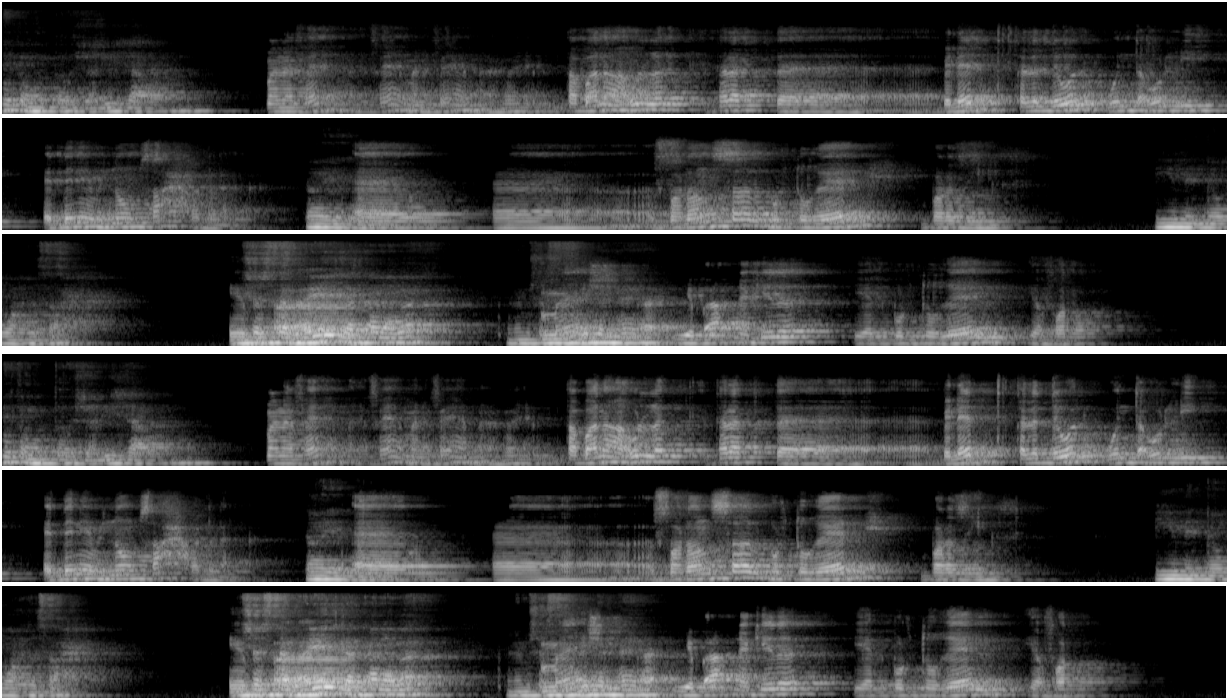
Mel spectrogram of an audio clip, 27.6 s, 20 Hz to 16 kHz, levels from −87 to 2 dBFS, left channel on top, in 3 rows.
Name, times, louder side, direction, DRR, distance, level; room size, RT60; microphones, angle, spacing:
voice 1, 0.0-1.5 11.5-11.9 17.8-19.0 20.1-21.6 22.2-23.3, equal, 70° right, 2 dB, 3.3 m, -24 dB
voice 2, 2.0-9.0 9.5-10.9 11.8-12.4 12.9-16.8 20.1-21.2 22.4-24.4 24.8-26.4, right 1 dB, 85° right, 5 dB, 6.5 m, -30 dB
26.5 x 21.0 x 9.9 m, 0.90 s
head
